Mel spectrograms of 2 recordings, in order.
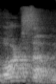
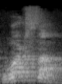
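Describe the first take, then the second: First: WHATSAPP with a breathed 'h' start, like 'hots-app'; wrong pronunciation. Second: WHATSAPP with a w start, like 'wats-ap'; correct pronunciation. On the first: Teacher warns learners off this form, h-sound start. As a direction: start 'WhatsApp' on h instead of w. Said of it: "এটা কিন্তু WhatsApp না". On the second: Teacher corrects learners to native form, w-sound start. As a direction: open 'WhatsApp' on a slow, rounded w. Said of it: "এটা হচ্ছে WhatsApp". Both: Shown as a demonstration.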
